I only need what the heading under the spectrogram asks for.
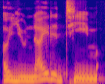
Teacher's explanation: A united team also takes a, because united starts with a Y sound, like you.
